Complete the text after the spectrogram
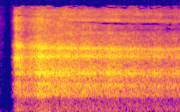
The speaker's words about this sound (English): Then you loosen your jaw and exhale through your mouth in a slow, steady stream. You need to be able to hear yourself do this.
